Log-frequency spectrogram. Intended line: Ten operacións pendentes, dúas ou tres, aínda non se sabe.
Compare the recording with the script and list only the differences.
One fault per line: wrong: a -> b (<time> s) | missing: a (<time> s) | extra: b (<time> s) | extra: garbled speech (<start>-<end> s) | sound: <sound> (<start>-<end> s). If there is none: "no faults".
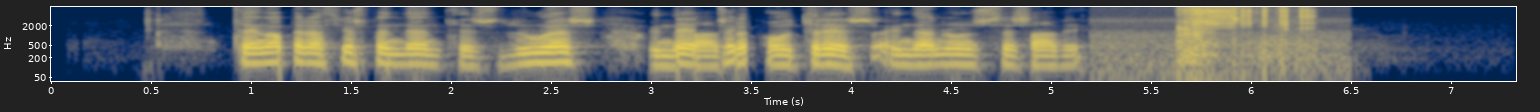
extra: garbled speech (3.0-3.5 s)
sound: squeak (5.6-6.4 s)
